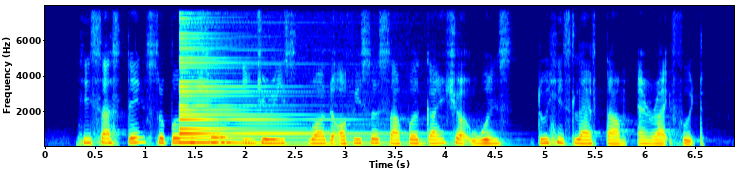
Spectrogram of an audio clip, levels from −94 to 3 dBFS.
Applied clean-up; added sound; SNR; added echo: none; Acoustic guitar; 1 dB; none.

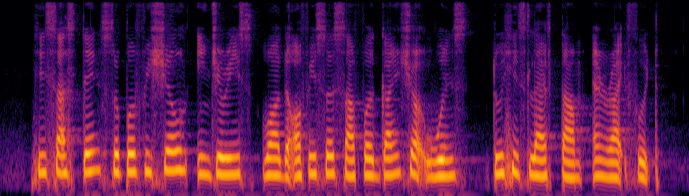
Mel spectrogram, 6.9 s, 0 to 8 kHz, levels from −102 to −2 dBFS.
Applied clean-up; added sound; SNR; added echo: none; none; none; none.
